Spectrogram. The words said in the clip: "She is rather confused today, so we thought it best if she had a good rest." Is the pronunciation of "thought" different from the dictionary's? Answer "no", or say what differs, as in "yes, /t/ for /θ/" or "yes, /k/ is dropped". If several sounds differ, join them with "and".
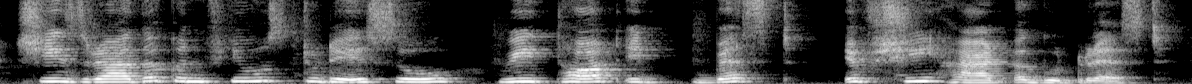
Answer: yes, /t/ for /θ/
